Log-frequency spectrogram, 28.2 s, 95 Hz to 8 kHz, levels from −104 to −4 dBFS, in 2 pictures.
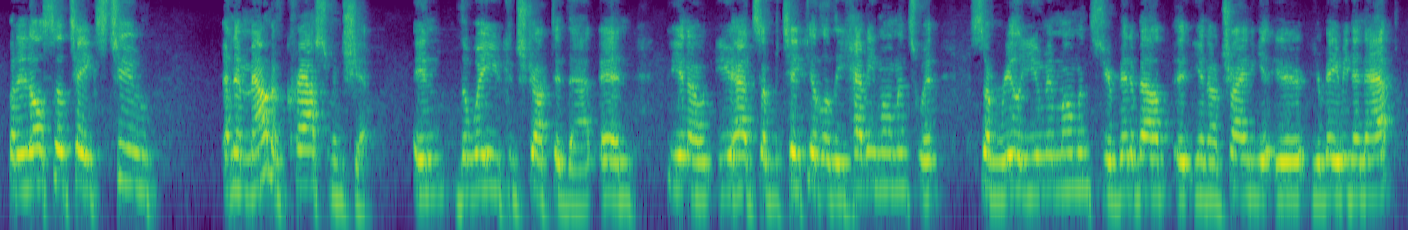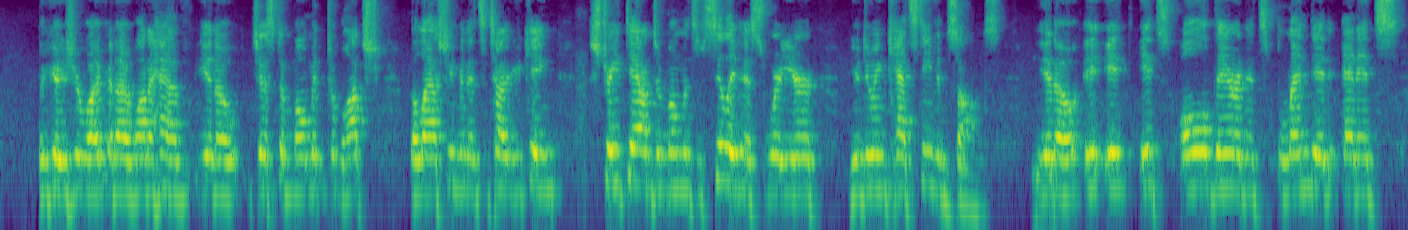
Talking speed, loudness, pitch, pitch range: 190 wpm, -21 LUFS, 200 Hz, 190-220 Hz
